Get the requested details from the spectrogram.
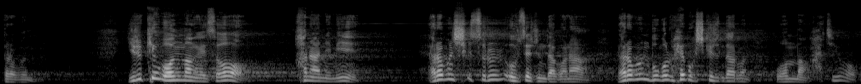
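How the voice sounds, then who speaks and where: A man preaching a sermon as pastor in a large arena, impassioned and often shouting. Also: a little high, big pitch swings, fairly quick. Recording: live arena sound with long reverb.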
